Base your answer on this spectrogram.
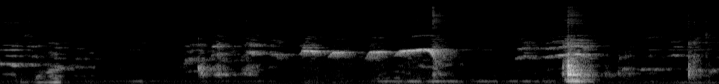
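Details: Newborn baby monkey being given milk during its usual morning feeding, giving thin, high whistled squeals in a run of short rising and level notes, with a person speaking Indonesian nearby and a thump near the end.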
